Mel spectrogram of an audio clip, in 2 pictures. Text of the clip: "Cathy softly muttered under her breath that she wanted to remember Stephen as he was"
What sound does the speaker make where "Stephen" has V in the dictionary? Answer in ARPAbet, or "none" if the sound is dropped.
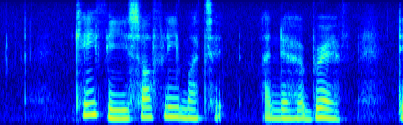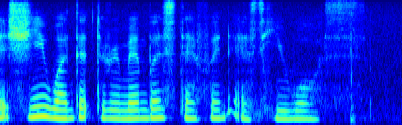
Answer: F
